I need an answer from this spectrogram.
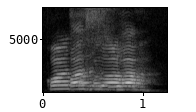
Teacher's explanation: اس میں قاف کو موٹا پڑھیں گے لیکن اس کے بعد جو سین ہے اس کو باریک ہونا چاہیے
